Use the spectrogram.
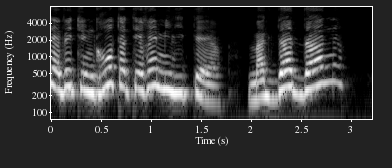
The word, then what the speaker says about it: Magadan: Magadan, oui c'est comme ça que ça se prononce, pourrait être le même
